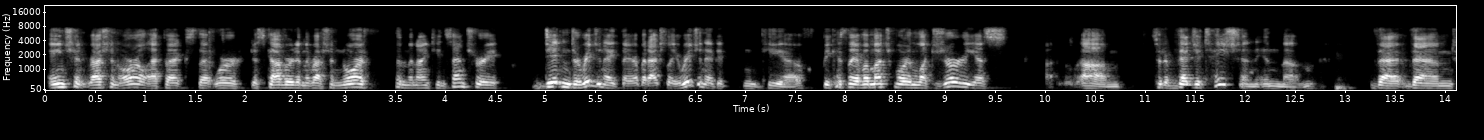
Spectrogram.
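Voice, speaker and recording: Male instructor, mid-pitched, halting lecture with restarts, lo-fi online call. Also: lively intonation. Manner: thoughtful, many restarts and ums. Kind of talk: lecture with class discussion. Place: online class.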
